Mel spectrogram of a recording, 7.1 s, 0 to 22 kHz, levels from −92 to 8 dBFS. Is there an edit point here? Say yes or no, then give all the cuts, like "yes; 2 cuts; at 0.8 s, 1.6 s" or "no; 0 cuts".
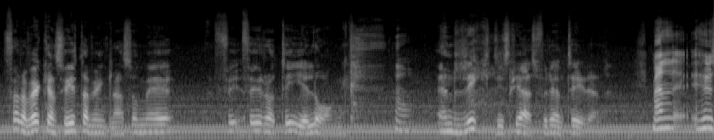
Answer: yes; 3 cuts; at 1.1 s, 2.4 s, 5.1 s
